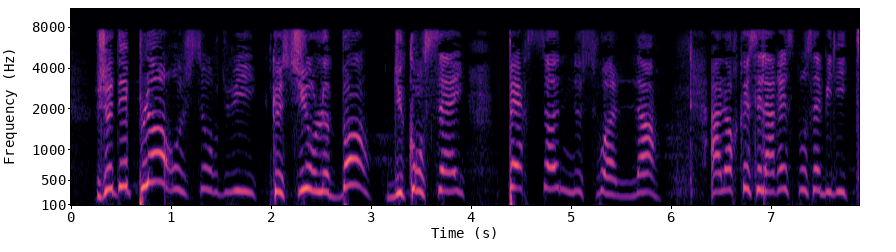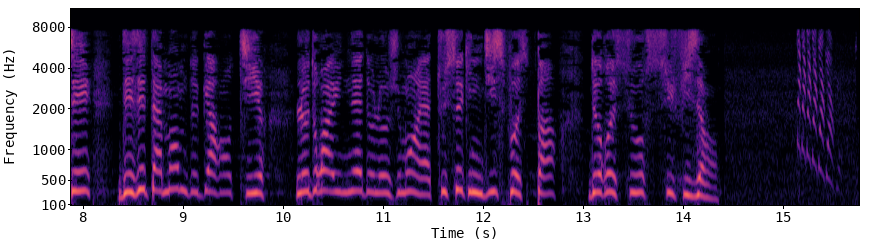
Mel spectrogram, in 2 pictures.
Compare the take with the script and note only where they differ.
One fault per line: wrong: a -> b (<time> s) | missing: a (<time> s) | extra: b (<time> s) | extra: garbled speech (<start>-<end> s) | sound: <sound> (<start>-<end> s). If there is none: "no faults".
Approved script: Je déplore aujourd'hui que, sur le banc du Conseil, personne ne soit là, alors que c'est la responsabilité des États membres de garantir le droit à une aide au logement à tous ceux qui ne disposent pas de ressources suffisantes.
sound: chirp (15.1-15.6 s)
